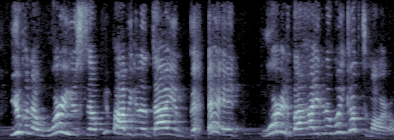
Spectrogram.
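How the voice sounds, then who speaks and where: A woman's extremely high-pitched voice, with very wide pitch swings and a very fast pace. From Balkans (Macedonia/Albania). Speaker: entrepreneur. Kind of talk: interview. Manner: halting. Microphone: connection issues early on.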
